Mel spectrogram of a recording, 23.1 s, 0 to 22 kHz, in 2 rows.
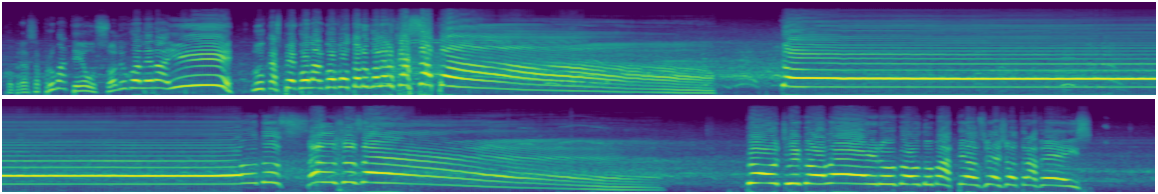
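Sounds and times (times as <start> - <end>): commentator's drawn-out goal cry: 1.4 - 7.2, 7.8 - 18.2
commentator talking: 19.0 - 22.4.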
